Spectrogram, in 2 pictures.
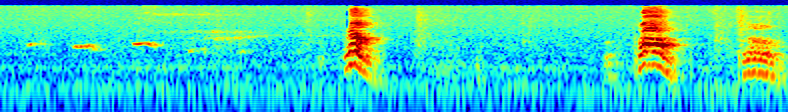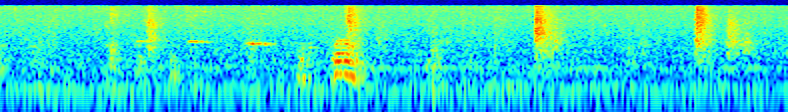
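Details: Bichon and shih poo dogs, pups with parents, indoors; a few sharp yips and short barks stand out against quiet, with faint high whimpers between them.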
